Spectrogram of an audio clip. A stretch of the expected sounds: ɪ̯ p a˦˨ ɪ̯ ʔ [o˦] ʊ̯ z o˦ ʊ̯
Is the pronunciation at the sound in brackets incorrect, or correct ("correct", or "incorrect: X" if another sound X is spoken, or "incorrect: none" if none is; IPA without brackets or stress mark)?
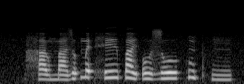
incorrect: o˦˨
